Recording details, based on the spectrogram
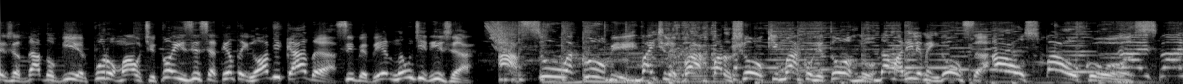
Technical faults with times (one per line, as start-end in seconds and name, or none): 0.00-11.83 noise suppressor applied to music or sounds
1.42-1.65 sound cut by the noise suppressor
4.69-4.86 sound cut by the noise suppressor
